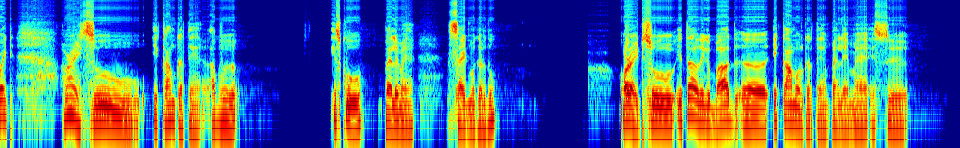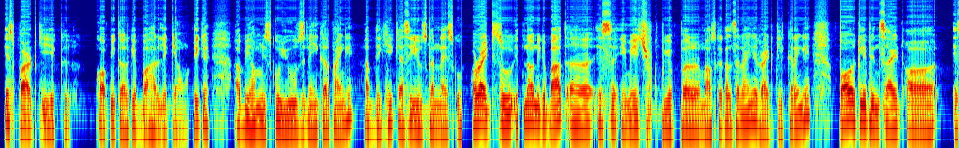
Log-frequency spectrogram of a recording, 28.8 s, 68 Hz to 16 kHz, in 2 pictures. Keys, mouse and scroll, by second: 0.8 click, 2.9 scroll, 3.0-4.7 scroll down 1, 7.5 click, 11.5 click, 12.5 click, 15.1 right click, 16.5 click, 23.4 click, 24.4 right click.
